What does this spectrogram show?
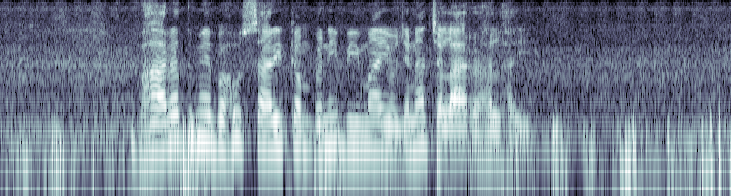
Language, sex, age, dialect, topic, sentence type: Bhojpuri, male, 41-45, Western, banking, statement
